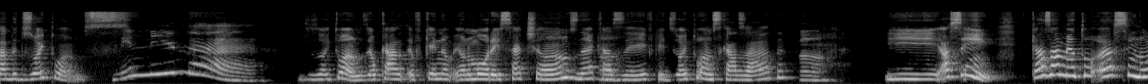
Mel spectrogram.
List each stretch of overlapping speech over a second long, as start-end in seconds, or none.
none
